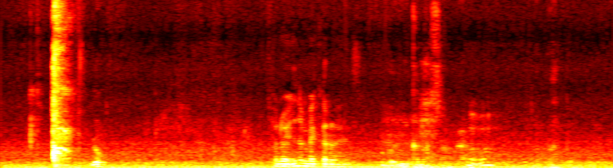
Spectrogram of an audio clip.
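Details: One sharp cough followed by a smaller one, with murmured voices over a steady low hum; a cough lasting about a month, recorded during egg nerve therapy (terapi saraf telur).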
